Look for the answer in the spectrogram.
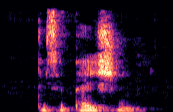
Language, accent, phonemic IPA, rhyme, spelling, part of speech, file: English, Southern England, /ˌdɪsɪˈpeɪʃən/, -eɪʃən, dissipation, noun, LL-Q1860 (eng)-dissipation.wav
- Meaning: The act of dissipating or dispersing; a state of dispersion or separation; dispersion; waste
